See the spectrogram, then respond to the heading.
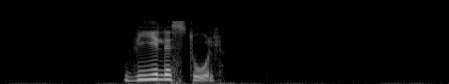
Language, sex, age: Norwegian, female, 30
